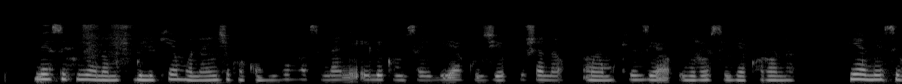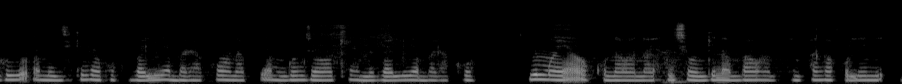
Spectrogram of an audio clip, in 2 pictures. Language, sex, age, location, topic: Swahili, female, 25-35, Kisumu, health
